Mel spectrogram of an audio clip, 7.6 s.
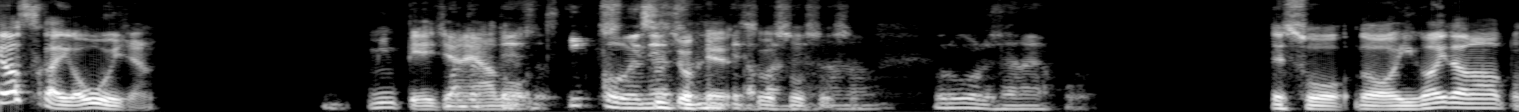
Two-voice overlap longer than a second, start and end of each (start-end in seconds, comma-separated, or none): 2.2-4.3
